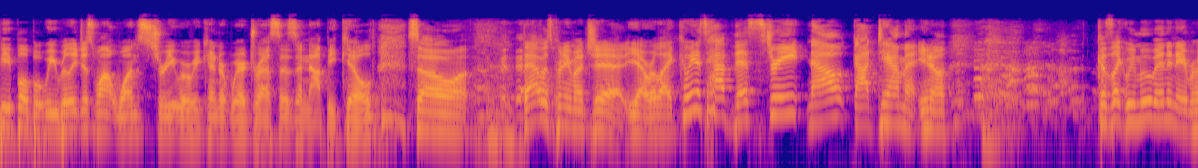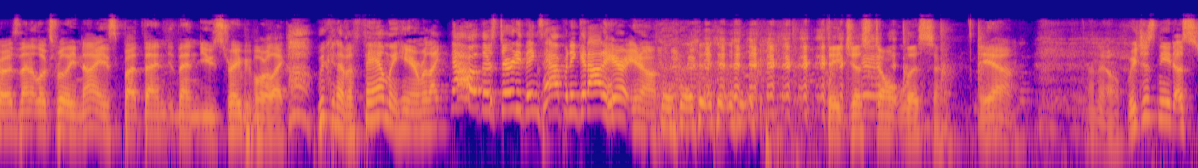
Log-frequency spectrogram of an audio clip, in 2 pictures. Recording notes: In this LIVE episode from Union Hall in Brooklyn.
